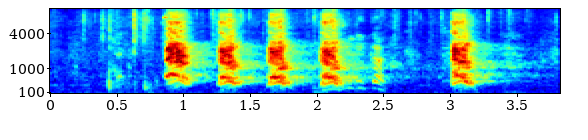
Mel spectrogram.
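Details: A dog named Cheondung, just back from a walk, barks five times in sharp, loud bursts: four in quick succession about every half second, then a short pause and a fifth bark.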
